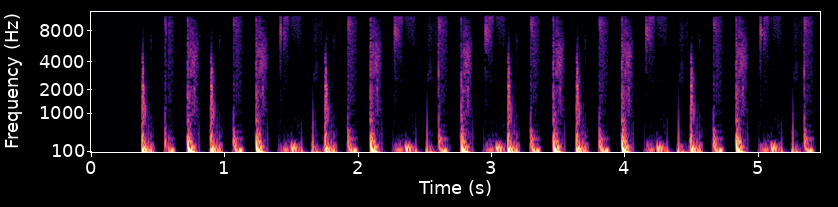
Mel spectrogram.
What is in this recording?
Drum and Bass Beat
Its a shit beat i made in minutes. I will never use it, but you like it i guess.
I made by making a house beat with strange distortion, speeded up to 175 bpm and glitched.
175, Drum, BPM, Bass, Beat, Neurofunk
